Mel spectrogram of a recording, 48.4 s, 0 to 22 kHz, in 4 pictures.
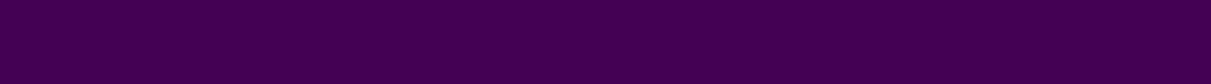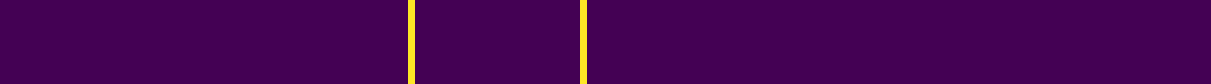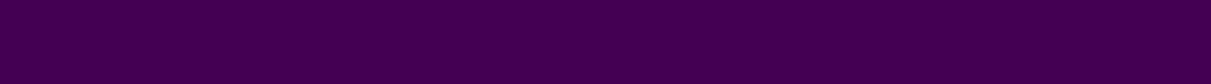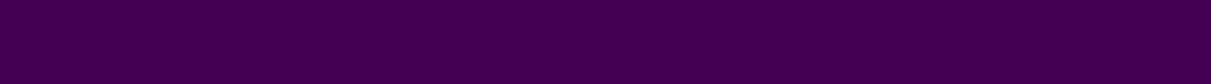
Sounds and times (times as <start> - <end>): Music: 0.0 - 48.4.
